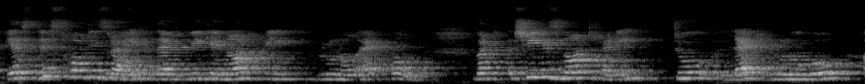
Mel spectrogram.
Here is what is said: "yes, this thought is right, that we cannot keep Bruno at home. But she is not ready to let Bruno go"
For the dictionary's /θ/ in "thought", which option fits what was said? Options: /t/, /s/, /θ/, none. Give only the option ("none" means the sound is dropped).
/t/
